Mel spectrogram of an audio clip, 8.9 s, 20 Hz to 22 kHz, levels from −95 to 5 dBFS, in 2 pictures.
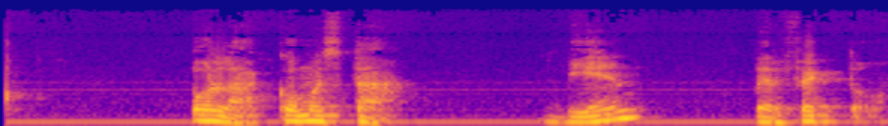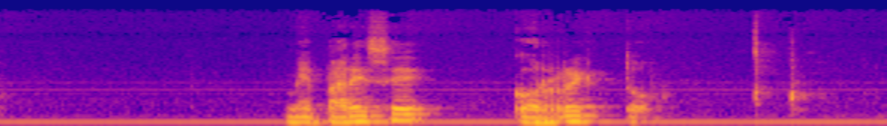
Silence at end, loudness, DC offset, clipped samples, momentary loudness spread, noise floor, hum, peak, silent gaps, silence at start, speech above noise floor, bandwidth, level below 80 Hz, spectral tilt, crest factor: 0.15 s; -15 LUFS; under 0.1%; under 0.1%; 18 LU; -39 dBFS; none; -2 dBFS; none; 0.05 s; 26 dB; 13.5 kHz; -50 dBFS; -7 dB/octave; 16 dB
